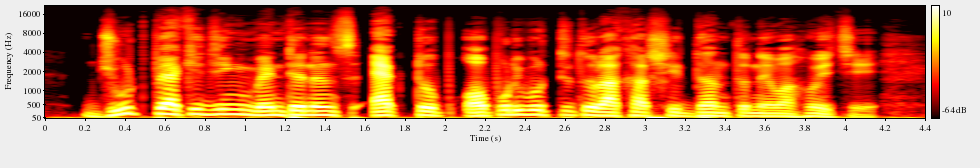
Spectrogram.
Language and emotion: Bengali, neutral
